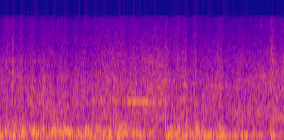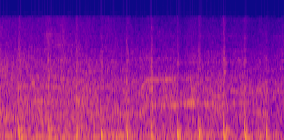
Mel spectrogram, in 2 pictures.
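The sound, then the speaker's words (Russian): A person tumbles down a flight of stairs, with irregular thumps and bumps scattered through a rough, noisy bed of sound, and voices heard alongside. “Иисус, Господь Всевышний, помоги мне, я падаю по лестнице.”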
